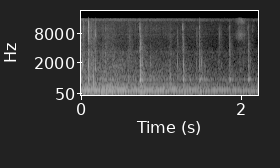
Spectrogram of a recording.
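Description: Faint, irregular ticks and light scratches of a stylus on a graphics tablet as a word is handwritten.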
